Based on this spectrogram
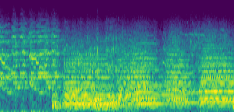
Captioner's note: jaguar roars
